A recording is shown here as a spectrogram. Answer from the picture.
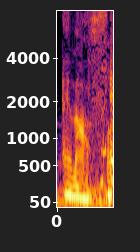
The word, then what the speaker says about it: enough: Ah, ecco, Can't Get Enough, perché Enough si pronuncia Enough. – Enough, certo, ragazzi. Allora, lezione di inglese qui su Radio Marte, facciamola. Quando una parola, quando c'è GH, si legge sempre F, capito, enough.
